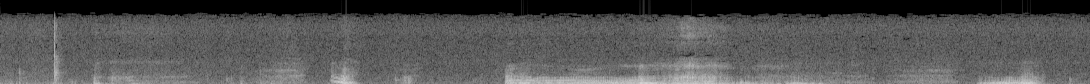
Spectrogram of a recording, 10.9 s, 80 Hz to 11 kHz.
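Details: 15-year-old boy, 5'10", 156 lbs, asleep at night: irregular rough snorting breaths with a longer rattling snore, plus faint snuffles: snoring.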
